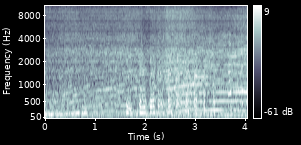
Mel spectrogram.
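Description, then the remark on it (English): A Prius car engine roars, revving hard with its pitch climbing steadily as it accelerates, a loud, continuous mechanical whine that swells and rises over about four seconds. “I didn't think a Prius could do that, Ed.”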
